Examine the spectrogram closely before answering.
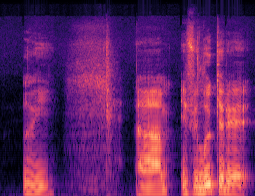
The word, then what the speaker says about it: ы: But a way to pronounce this, if you say the E letter, E, and instead of saying the normal E, you put your jaw a little bit backwards, like E, E, and you pronounce it from here.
